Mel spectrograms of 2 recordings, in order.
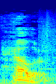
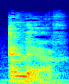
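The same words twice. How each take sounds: First: The name is said with an English pronunciation. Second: The name is said with a French pronunciation. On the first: The speaker calls it wrong. "and not Heller" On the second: The speaker calls it right. "in French, you will pronounce this as Heller"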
